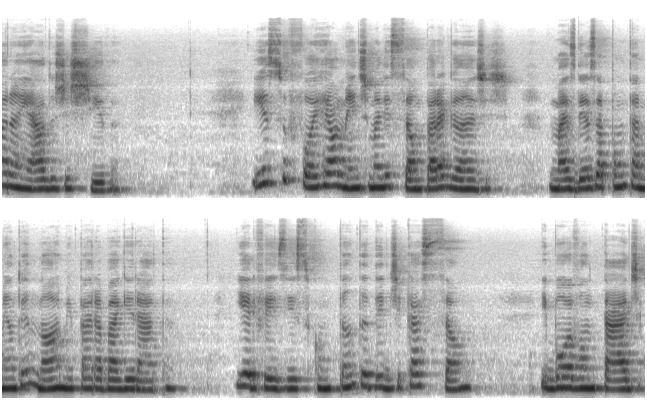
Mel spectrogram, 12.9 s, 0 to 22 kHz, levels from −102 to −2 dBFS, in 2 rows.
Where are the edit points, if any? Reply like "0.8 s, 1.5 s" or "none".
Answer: 5.7 s, 8.6 s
